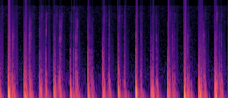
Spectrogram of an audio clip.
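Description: Long green nails tap and scratch the lower edge and sides of a round, red faux leather cosmetics bag that is hollow with the microphone inside. The result is a rapid, somewhat uneven run of deep, muffled thumps with short scratchy bursts and almost no ring.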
